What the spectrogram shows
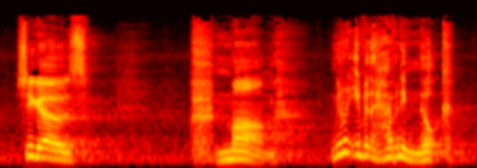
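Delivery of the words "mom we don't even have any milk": bratty, entitled, spoiled tone. Retelling a daughter's complaint about having no milk: imitating an entitled tone. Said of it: "you little entitled girl".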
